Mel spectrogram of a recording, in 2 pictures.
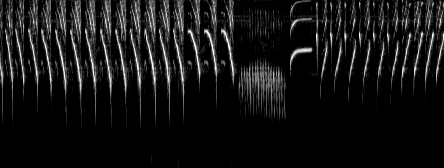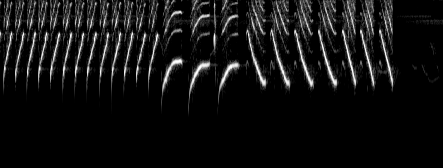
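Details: Canary singing to draw young or stalled canaries into song: long runs of quick descending sweeps, a short harsh burst, more sweeping runs, then upward-hooked notes before falling silent.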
